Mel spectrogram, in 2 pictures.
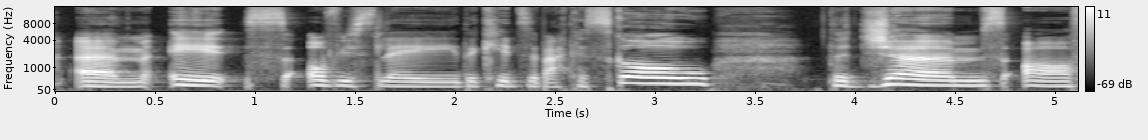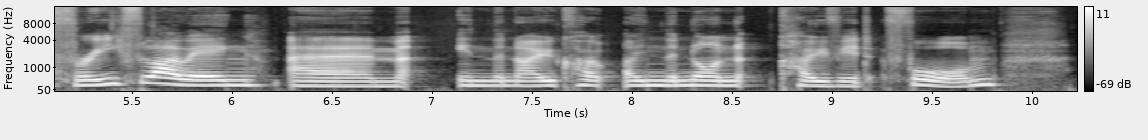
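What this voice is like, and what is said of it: Hoarse voice. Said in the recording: “I sound very hoarse ... common cold, sore throat”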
